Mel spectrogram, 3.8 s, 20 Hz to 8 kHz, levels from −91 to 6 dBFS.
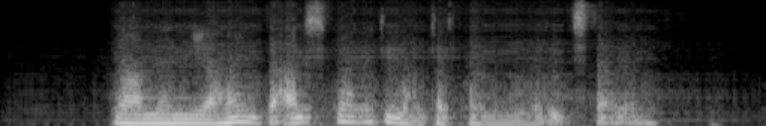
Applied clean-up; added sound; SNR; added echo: neural separator model SepFormer DNS4.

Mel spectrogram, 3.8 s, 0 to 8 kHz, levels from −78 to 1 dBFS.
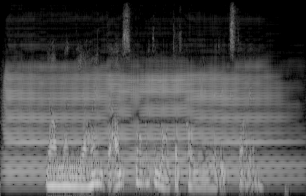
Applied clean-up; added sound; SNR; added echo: none; Wind instrument, woodwind instrument; -1 dB; none.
